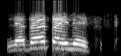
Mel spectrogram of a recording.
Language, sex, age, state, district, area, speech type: Malayalam, female, 45-60, Kerala, Wayanad, rural, conversation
